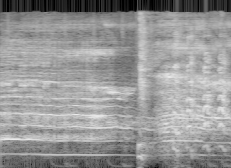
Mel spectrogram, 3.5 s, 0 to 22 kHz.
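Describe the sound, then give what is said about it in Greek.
A voice imitates a gym-goer's strained, grunting scream while lifting, a single loud held cry of about two seconds that breaks off abruptly into laughter. “Το 35% θεωρούν ενοχλητικές τις κραυγές. Ποιες κραυγές? Των σφιχτίδων.”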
